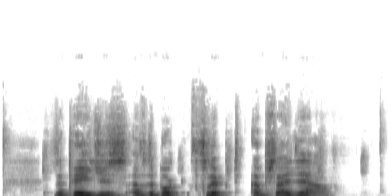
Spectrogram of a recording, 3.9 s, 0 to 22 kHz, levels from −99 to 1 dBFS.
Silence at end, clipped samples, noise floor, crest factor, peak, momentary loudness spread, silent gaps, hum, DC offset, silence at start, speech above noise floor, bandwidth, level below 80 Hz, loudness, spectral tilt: 0.65 s; under 0.1%; -62 dBFS; 18 dB; -8 dBFS; 12 LU; none; none; under 0.1%; 0.55 s; 37 dB; 11 kHz; -64 dBFS; -25 LUFS; -5 dB/octave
